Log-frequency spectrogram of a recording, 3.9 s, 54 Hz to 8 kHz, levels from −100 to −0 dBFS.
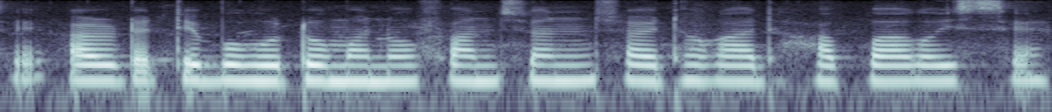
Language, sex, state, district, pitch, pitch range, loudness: Assamese, female, Assam, Kamrup Metropolitan, 220 Hz, 215-220 Hz, -17 LUFS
